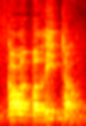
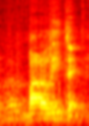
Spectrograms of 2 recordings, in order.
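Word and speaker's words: Gbadolite: We went to his hometown, if I'm saying it right, Golobolito. How do you say it? Badolite.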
